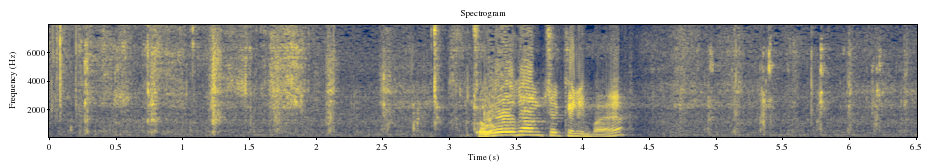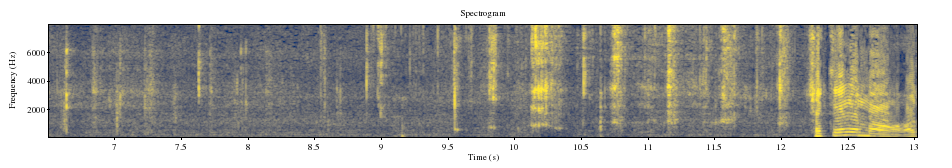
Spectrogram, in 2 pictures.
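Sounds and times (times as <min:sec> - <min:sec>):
chewing fried chicken: 0:00.0 - 0:03.4, 0:04.6 - 0:12.5
wet mouth clicks and crunches: 0:04.9 - 0:12.2.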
